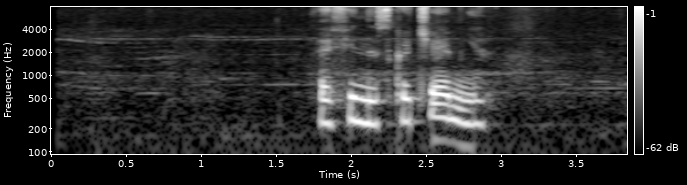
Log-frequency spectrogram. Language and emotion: Russian, neutral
